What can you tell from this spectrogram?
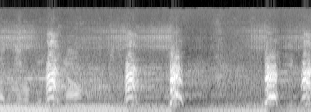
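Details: Puppy Ellie during bitework training barks in short, sharp bursts, about five across three seconds, irregularly spaced, while a man talks encouragingly close by.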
